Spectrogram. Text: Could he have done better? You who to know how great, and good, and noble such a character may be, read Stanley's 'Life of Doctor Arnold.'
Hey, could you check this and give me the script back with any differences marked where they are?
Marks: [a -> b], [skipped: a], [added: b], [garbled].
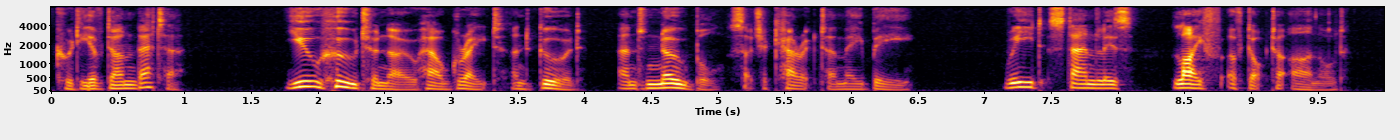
Could he have done better? You who to know how great, and good, and noble such a character may be, read Stanley's 'Life of Doctor Arnold.'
